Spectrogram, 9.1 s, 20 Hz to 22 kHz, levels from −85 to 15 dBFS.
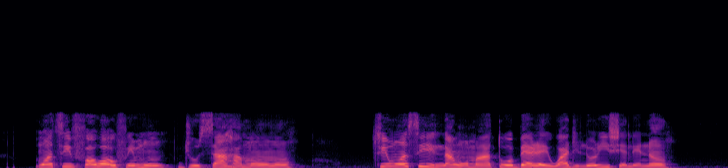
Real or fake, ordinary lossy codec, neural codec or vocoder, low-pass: fake; none; codec, 16 kHz, 4 kbps, X-Codec, HuBERT features, trained on LibriSpeech; 7.2 kHz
